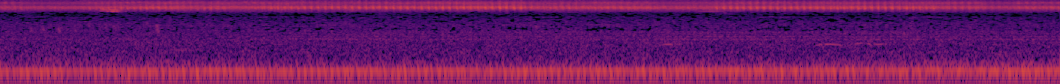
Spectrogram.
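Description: Meadow insects such as crickets chirring: a continuous, very high-pitched, rapidly pulsing trill that swells a little in the middle.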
